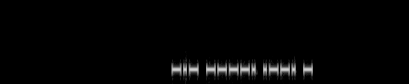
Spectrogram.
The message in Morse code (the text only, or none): K9PT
